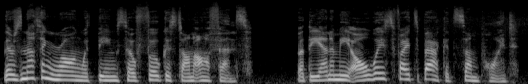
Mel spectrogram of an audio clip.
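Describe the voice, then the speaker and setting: A woman voicing a composed, poised adult warrior in a video game, speaking in a measured, formal manner. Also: medium pitch, lively intonation, natural voice. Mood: calm, advising. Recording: studio voice over game music.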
